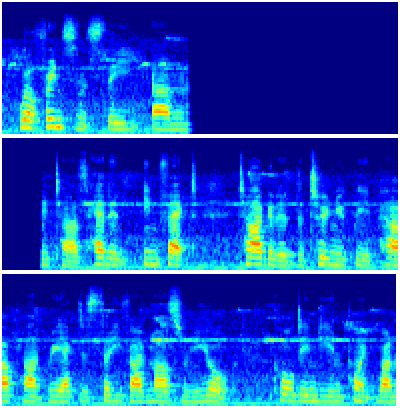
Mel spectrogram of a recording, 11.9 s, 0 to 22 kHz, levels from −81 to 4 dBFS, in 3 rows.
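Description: At 1.85 s the audio breaks into a short, fading buzz that dies away almost at once, leaving about 2.4 s of silence before sound returns at 4.37 s, picking up further along with roughly 2.5 s of material simply gone. This is most likely a long network dropout: the stream stopped arriving, the receiver briefly stretched the last sound to cover the gap, then gave up and played silence until packets resumed.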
